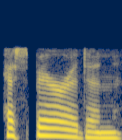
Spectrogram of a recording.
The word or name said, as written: hesperidin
